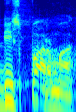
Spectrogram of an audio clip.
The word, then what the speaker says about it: бишбармак: татарского блюда, которое называется бишбармак. Бишбармак. Национальное татарское блюдо сегодня в Смаке. Давайте похлопаем. Так, для того, чтобы приготовить бишбармак, кстати, я сам произношу это как бишпармак.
